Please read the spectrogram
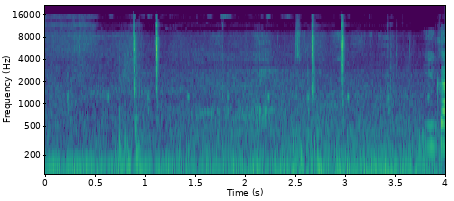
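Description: Steady low rumble of a running car heard from inside the cabin, with a few light clicks.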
